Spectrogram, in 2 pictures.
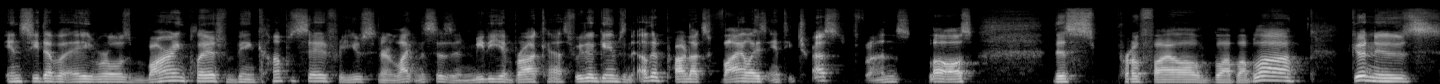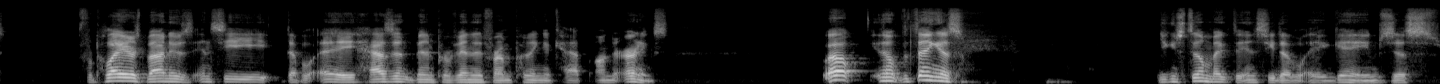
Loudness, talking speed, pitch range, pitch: -20 LUFS, 125 wpm, 110-145 Hz, 125 Hz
